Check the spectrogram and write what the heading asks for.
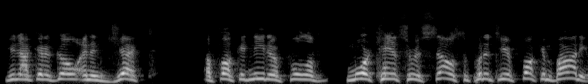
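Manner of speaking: ordinary delivery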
